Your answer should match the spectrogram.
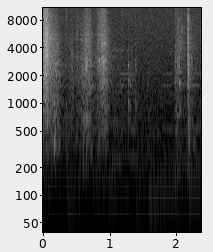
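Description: Soft rustling of a sheet of painted mixed-media paper being slid and positioned in a plastic lever circle punch, two brief rustles early on, then quiet.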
